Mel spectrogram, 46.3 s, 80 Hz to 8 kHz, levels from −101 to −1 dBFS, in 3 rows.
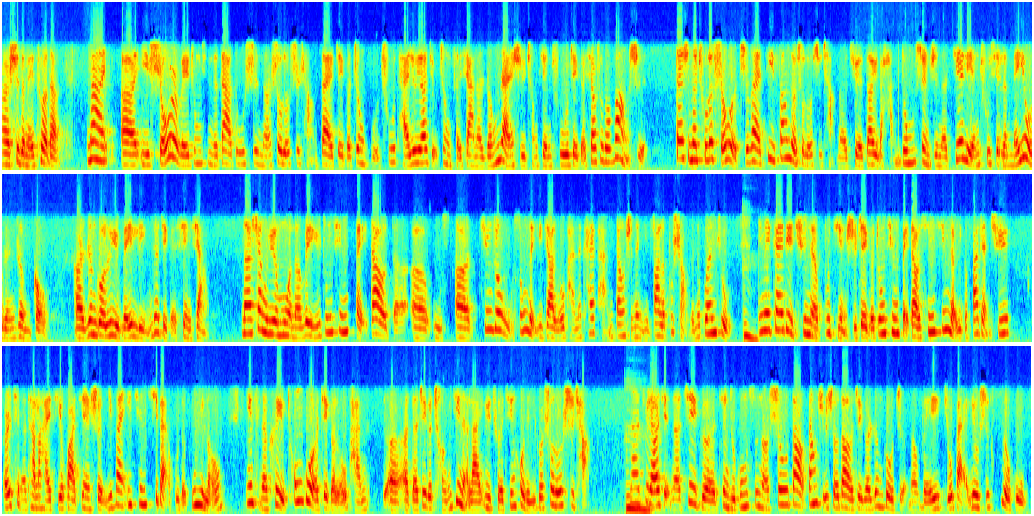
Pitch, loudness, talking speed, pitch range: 235 Hz, -16 LUFS, 315 characters per minute, 185-275 Hz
